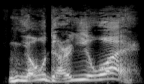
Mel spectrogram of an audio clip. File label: Male Dryad Oops, zh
